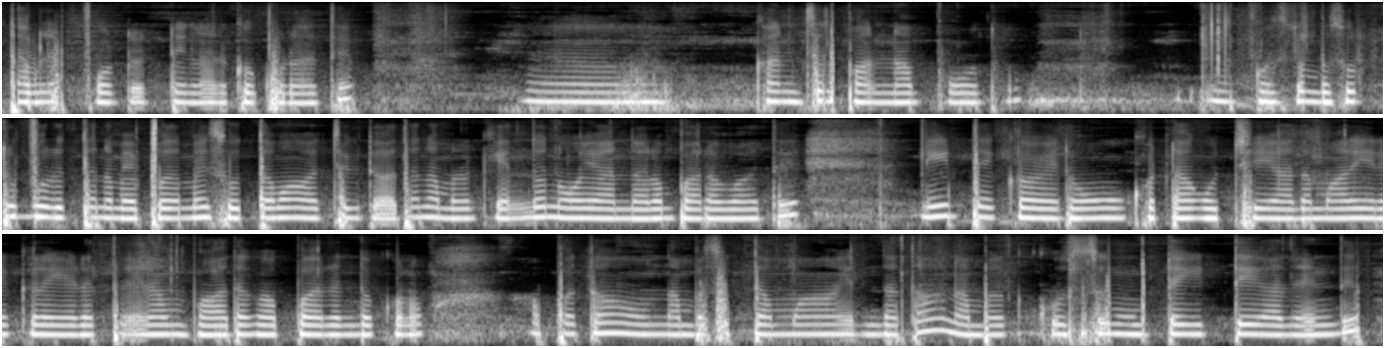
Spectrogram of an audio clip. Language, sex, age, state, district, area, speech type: Tamil, female, 18-30, Tamil Nadu, Mayiladuthurai, urban, spontaneous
